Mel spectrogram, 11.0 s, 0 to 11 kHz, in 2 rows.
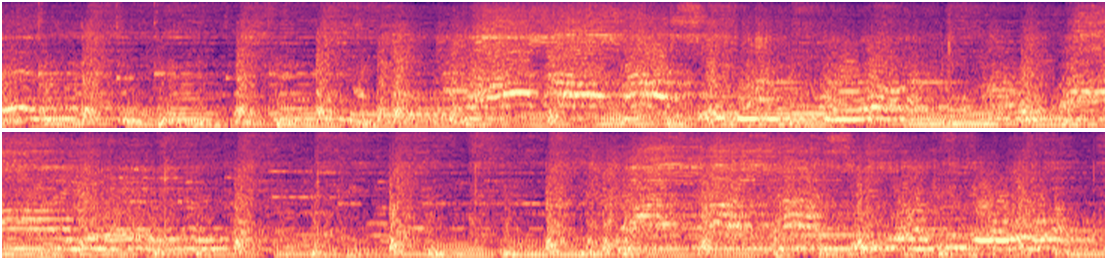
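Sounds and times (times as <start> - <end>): upbeat pop song with singing: 0.0 - 0.9, 2.2 - 11.0.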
